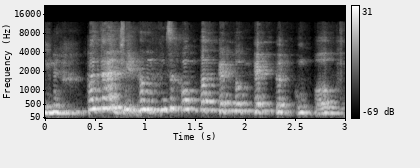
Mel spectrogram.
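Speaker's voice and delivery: very high, slow, scared, frightened but composed. Retelling a video where a mom sees her toddler holding a bobcat: imitating a frightened mom. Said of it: "you can hear the fear in the mom's voice".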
